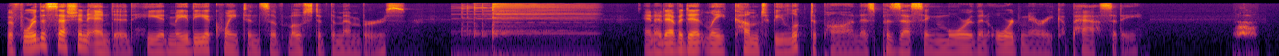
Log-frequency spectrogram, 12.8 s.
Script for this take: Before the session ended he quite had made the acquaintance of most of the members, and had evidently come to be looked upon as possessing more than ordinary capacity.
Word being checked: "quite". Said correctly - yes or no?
no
